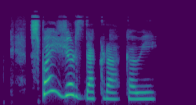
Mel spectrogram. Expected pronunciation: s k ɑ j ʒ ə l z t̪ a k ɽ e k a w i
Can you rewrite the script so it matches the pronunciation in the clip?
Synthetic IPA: s p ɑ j ʒ ə ɽ z d̪ a k ɽ a k a w i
